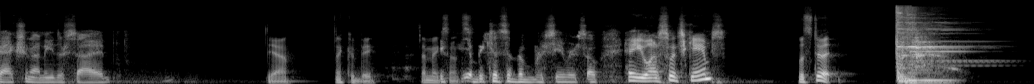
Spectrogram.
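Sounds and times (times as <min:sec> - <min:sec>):
speech: 0:00.0 - 0:01.3, 0:02.6 - 0:07.3, 0:08.0 - 0:08.5
bang sound effect: 0:09.0 - 0:09.8.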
